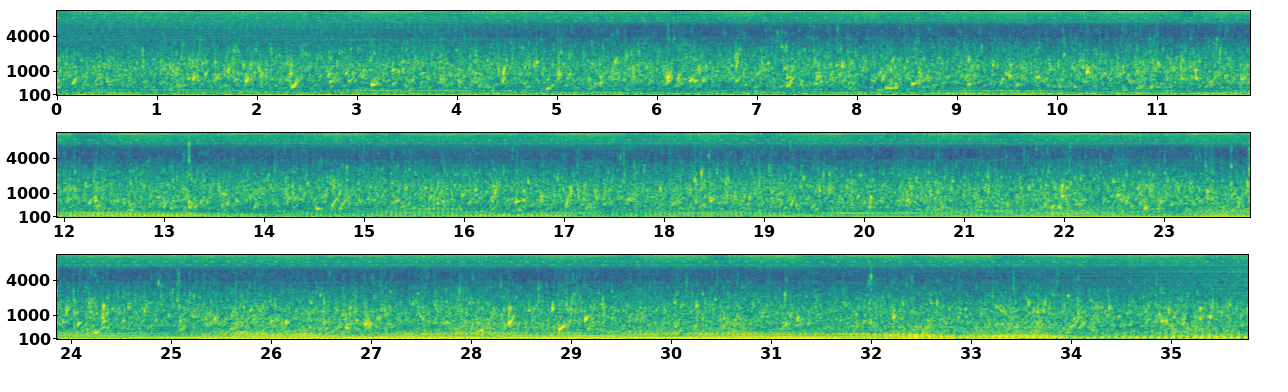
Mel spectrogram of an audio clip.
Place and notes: Big Creek, Indian Camp Creek Park, Moscow Mills, Missouri, USA - Big Creek September
Big Creek in September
